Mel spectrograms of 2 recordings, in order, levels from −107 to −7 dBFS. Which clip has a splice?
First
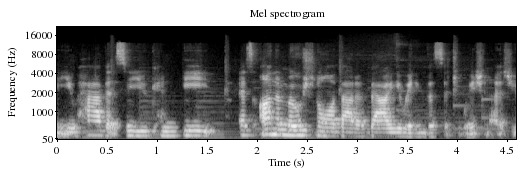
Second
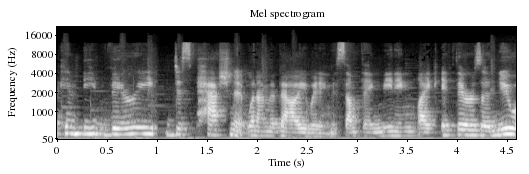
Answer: second; 1 cut; at 1.1 s

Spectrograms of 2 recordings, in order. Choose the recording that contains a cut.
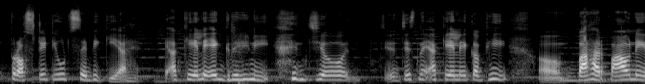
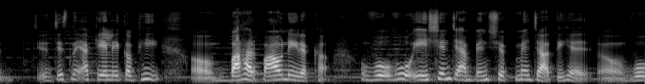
first; 1 cut; at 1.7 s

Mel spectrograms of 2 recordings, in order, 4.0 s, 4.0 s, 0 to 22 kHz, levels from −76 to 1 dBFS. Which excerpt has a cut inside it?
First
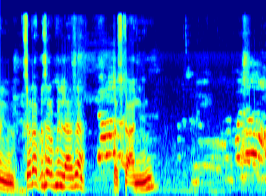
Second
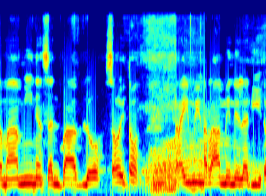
second; 1 cut; at 3.1 s

